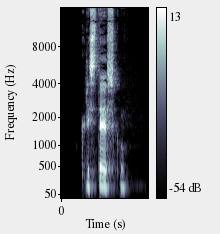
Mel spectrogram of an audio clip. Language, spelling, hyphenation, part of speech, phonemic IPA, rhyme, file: Romanian, Cristescu, Cris‧tes‧cu, proper noun, /krisˈtes.ku/, -esku, LL-Q7913 (ron)-Cristescu.wav
- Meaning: a surname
